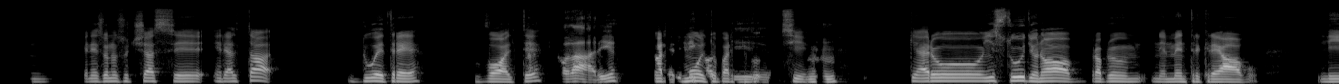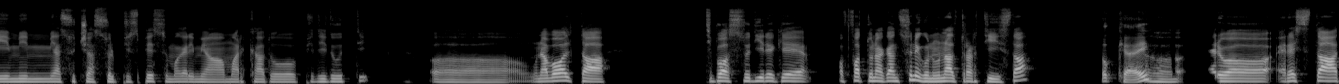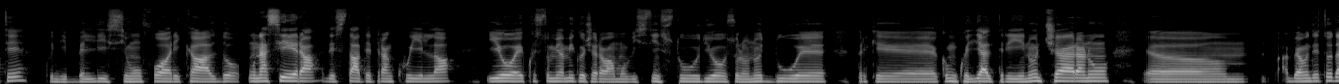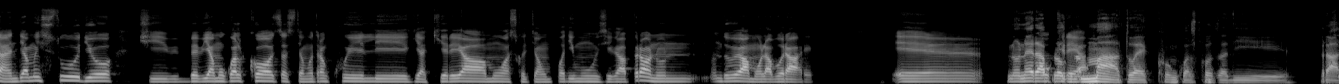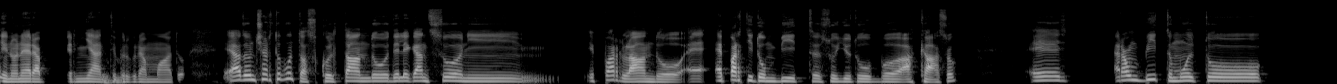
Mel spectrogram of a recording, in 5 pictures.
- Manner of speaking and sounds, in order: in English: "beat"; in English: "flow"
- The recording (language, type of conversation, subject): Italian, podcast, Cosa fai per entrare in uno stato di flow?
